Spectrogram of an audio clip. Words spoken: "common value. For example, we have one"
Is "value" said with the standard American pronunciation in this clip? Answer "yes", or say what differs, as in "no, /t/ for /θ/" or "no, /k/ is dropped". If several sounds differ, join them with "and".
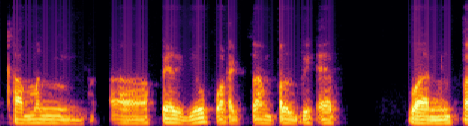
no, /f/ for /v/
